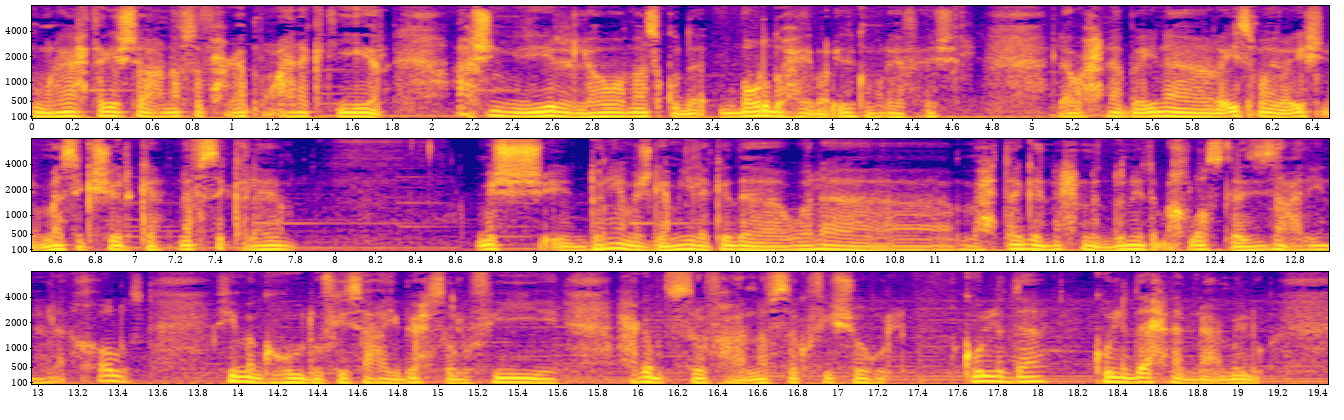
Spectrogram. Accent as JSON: {"language": "Arabic", "country": "Egypt", "said": "احنا كمصريين جيل او كشباب مصريين جيل كتب عليه يبني دوله"}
